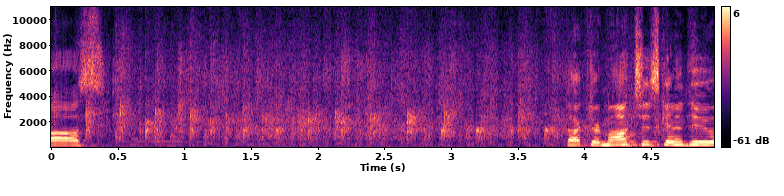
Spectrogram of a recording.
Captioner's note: audience applauding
